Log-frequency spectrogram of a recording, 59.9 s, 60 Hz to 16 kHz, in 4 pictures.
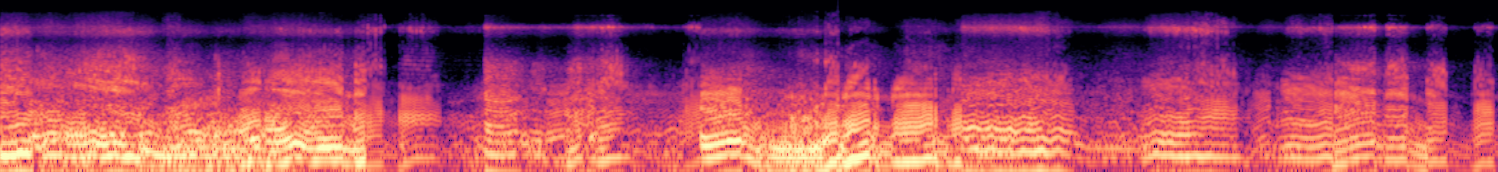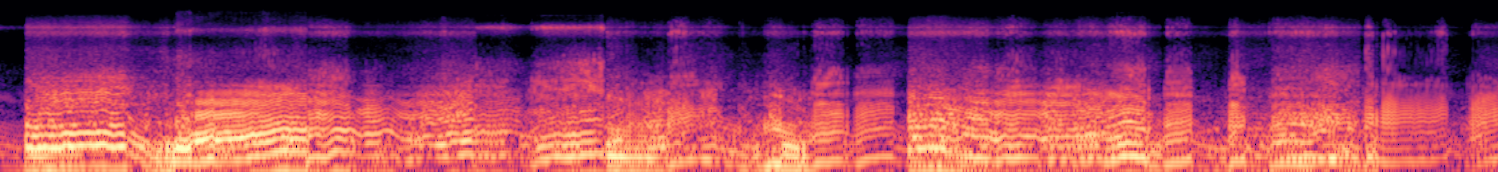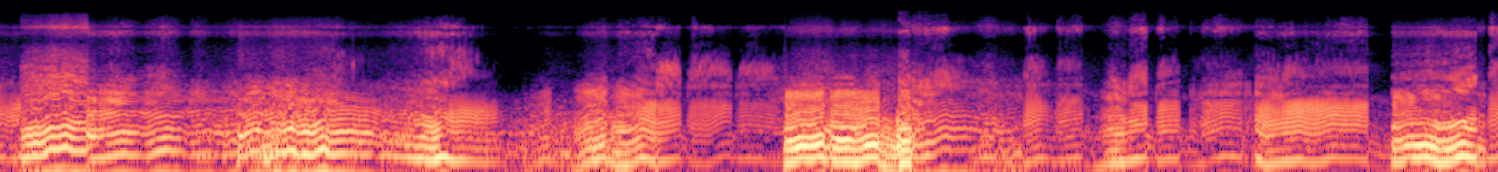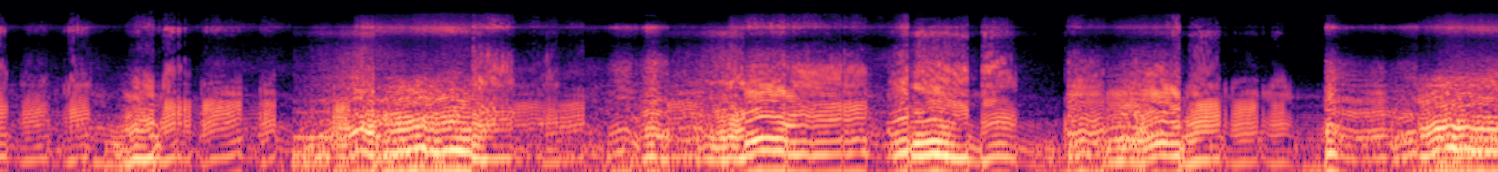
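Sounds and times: quad engines revving: 0:00.0 - 0:59.9.

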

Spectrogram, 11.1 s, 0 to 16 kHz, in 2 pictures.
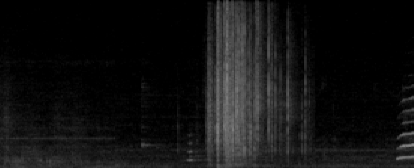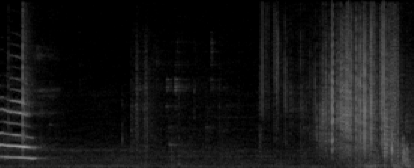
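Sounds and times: cat meowing: 0:05.3 - 0:06.2
rustling: 0:09.0 - 0:11.0.

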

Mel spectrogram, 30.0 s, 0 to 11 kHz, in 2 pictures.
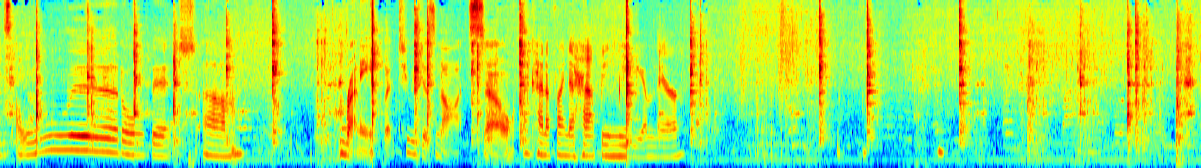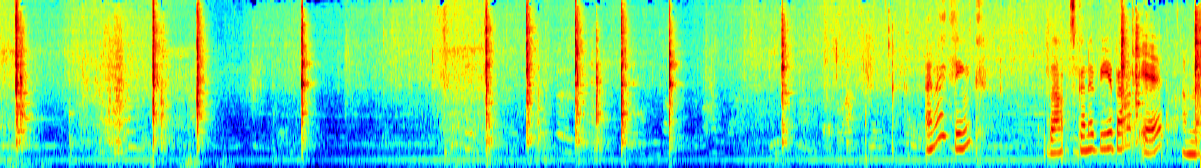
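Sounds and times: utensil scraping a metal skillet: 0:00.0 - 0:19.0, 0:20.2 - 0:26.4
frying sizzle: 0:00.0 - 0:30.0.

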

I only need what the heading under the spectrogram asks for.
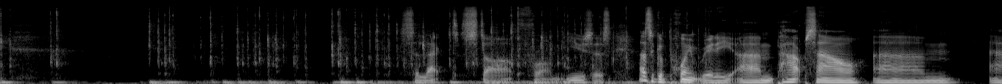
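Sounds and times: computer keyboard typing: 0:00.0 - 0:00.7, 0:01.5 - 0:07.2.

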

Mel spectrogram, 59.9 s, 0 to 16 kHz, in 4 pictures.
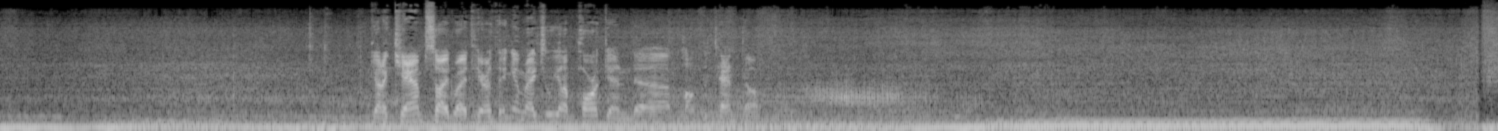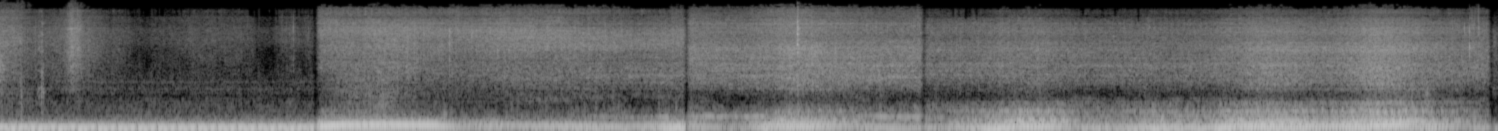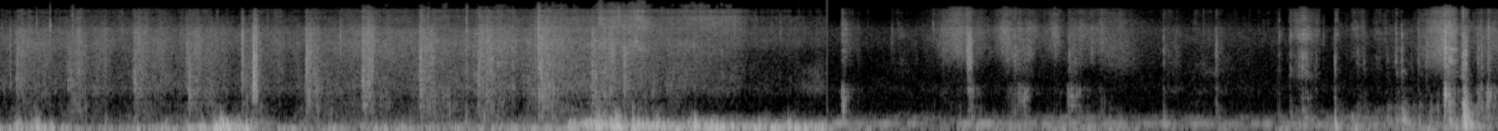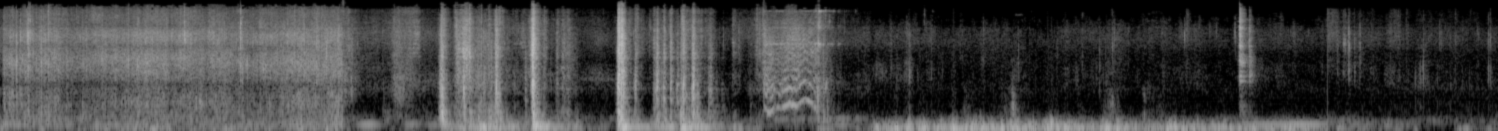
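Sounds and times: crunching clicks in snow: 0:44.8 - 0:48.5.

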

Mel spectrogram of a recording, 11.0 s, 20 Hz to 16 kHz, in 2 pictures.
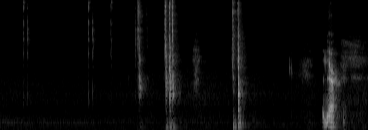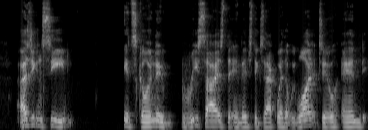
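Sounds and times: computer keystrokes and clicks: 0:00.3 - 0:00.6, 0:01.3 - 0:02.8, 0:03.5 - 0:03.8.

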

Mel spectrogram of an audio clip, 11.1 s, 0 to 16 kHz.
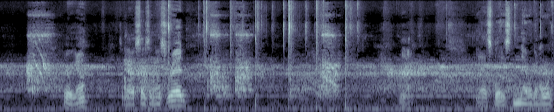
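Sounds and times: lightsaber hum swinging: 0:02.8 - 0:11.0
sharp clicks: 0:03.3 - 0:07.3.

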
